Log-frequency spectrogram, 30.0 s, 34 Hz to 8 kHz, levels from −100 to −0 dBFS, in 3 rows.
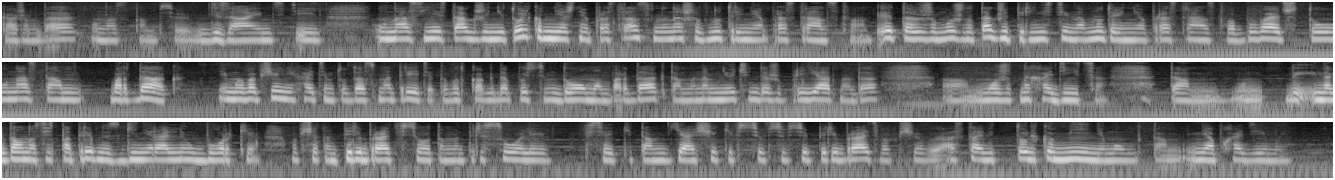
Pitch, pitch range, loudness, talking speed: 205 Hz, 195-215 Hz, -30 LUFS, 170 wpm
